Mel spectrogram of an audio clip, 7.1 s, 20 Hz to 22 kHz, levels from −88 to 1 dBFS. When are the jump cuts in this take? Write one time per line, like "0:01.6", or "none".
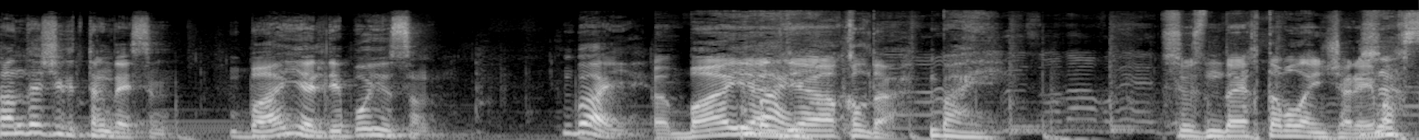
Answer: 0:03.3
